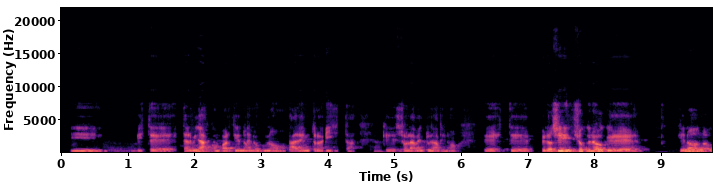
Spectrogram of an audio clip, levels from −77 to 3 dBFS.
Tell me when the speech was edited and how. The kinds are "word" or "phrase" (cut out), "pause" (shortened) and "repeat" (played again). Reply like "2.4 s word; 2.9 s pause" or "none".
1.7 s word; 2.8 s word; 3.4 s word; 3.9 s word; 5.7 s word; 7.1 s word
